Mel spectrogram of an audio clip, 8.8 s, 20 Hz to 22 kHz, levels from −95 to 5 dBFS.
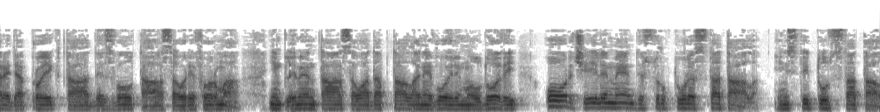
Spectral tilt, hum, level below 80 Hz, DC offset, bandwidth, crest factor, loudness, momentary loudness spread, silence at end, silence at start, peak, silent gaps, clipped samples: -5 dB/octave; none; -50 dBFS; under 0.1%; 8.8 kHz; 14 dB; -20 LUFS; 6 LU; 0 s; 0 s; -6 dBFS; none; under 0.1%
